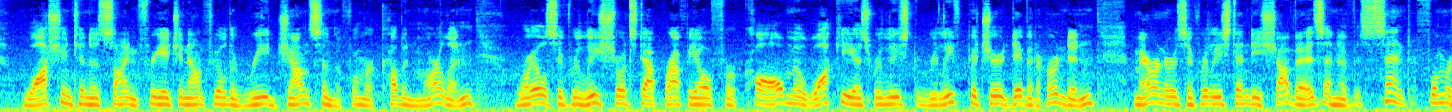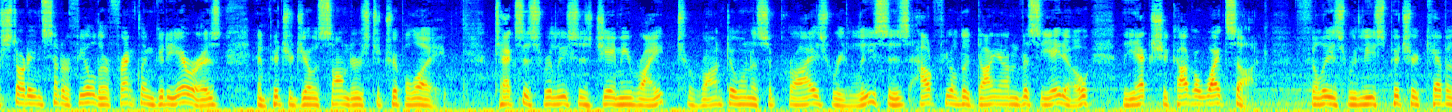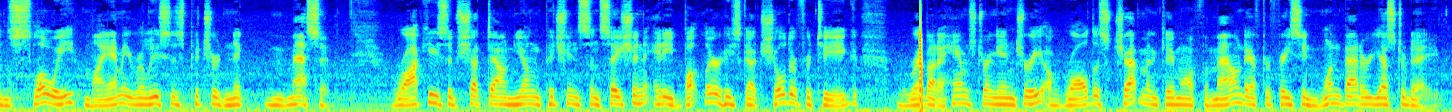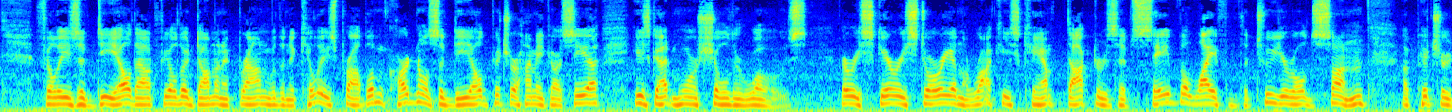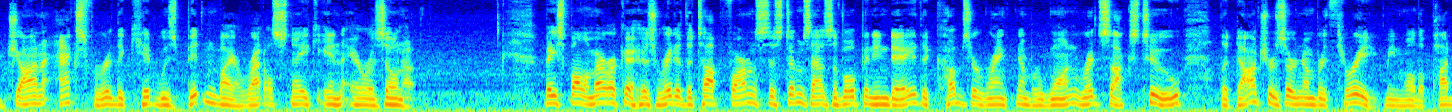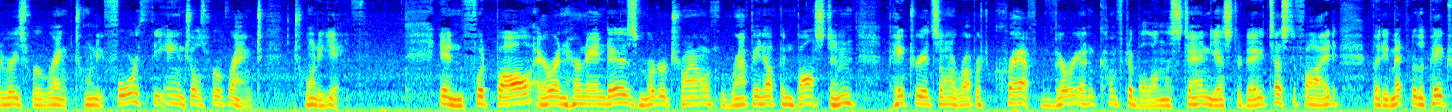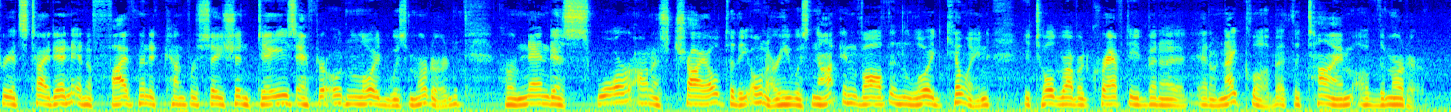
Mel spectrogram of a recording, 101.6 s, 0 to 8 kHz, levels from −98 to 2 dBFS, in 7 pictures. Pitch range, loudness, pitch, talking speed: 125-150 Hz, -27 LUFS, 140 Hz, 155 wpm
